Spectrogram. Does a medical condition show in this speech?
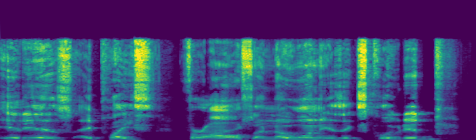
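Yes: spastic quadriplegic cerebral palsy; from birth, fully wheelchair bound, cannot move self, affects muscle tone; speech sometimes affected if not careful.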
